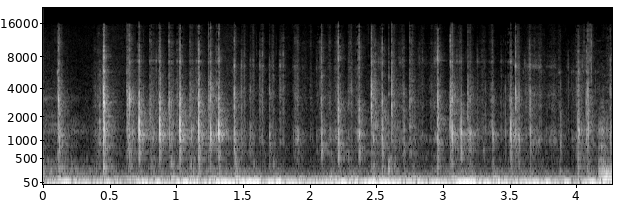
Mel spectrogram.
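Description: Fingertips tap rapidly across the keys of a full-size gaming keyboard with a grey metal top plate and black plastic keycaps. The result is a quick, steady stream of short, bright plastic clacks that die away almost at once, over a constant low hum.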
